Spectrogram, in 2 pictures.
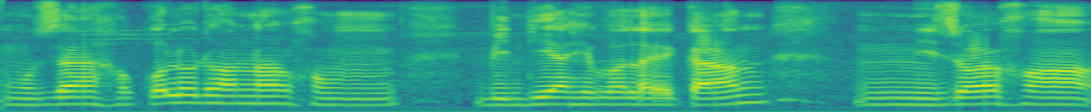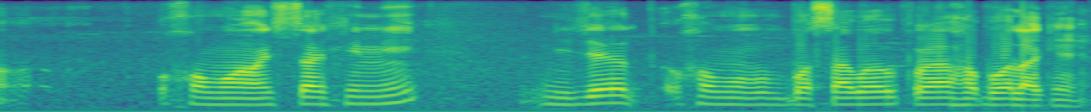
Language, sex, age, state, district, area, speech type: Assamese, male, 18-30, Assam, Sivasagar, urban, spontaneous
